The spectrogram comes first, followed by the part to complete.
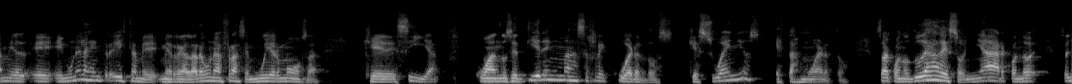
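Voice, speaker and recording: Venezuelan guy interviewing, kinda high voice, animated, stumbles on repeats. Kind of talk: conversational interview.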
